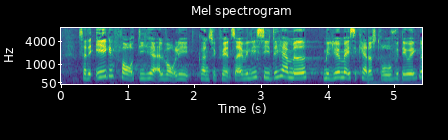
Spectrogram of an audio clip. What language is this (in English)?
Danish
